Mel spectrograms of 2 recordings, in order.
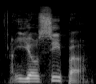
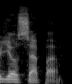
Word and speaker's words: Iosepa: The name of the town is Iosepa and or Iosepa. Yes. Both are acceptable pronunciations. Both it's a Polynesian variant on the word Joseph.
